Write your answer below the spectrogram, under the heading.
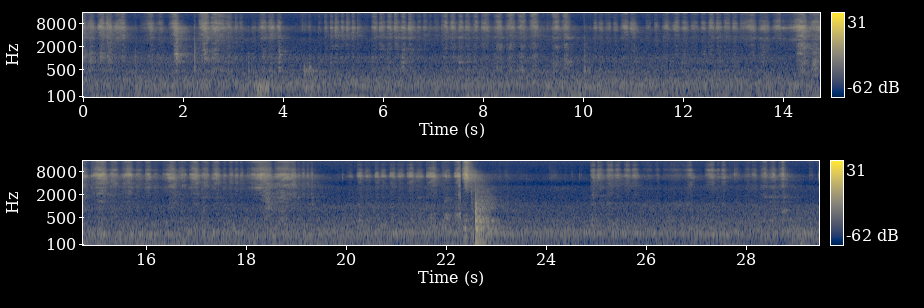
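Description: Pencil scratching on drawing paper on an easel board, in a run of short and longer strokes as a portrait's lines are drawn. About three-quarters of the way through, one brief scrape is louder than the rest.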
